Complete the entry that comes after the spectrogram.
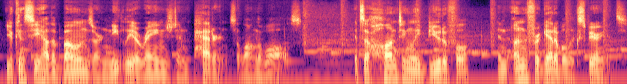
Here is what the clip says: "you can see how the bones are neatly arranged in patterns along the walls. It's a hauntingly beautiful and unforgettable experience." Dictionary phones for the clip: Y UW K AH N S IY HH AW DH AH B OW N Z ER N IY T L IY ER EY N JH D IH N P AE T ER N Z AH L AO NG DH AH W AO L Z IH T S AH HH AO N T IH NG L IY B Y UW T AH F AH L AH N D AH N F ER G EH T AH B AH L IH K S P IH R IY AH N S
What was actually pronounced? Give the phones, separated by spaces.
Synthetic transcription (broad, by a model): Y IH K AH N S IY HH AW DH AH B OW N Z ER N IY T L IY ER EY N JH D IH N P AE T ER N Z AH L AO NG DH AH W AO L Z IH T S AH HH AO N T IH NG L IY B Y UW T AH F L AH N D AH N F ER G EH T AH B L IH K S P IH R IY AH N S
